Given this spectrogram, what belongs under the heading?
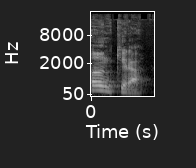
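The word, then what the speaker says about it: ἄγκυρα: Agora, detalhe, o gama, ele está acompanhado pelo kappa, né? Um gama seguido de kappa. Então, você vai ler com som nasalado, ânquira.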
